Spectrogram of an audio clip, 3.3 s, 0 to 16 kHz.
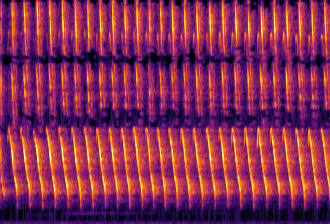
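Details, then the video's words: Canary giving a long, steady, very rapid trill of identical sweeping notes, about ten a second, as part of a fancy long-burst lure song for prompting other canaries. "Pasti Nyaut Gacor Do00r Dengan Pancingan Kenari Cengkok Mewah Nembak Panjang Ini"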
